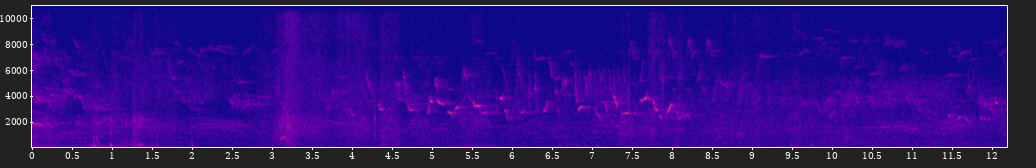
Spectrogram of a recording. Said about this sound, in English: And I'm now going to shut up and hope you can enjoy the blackcaps that are singing around here.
